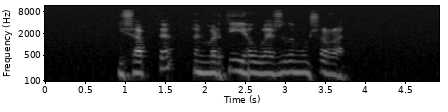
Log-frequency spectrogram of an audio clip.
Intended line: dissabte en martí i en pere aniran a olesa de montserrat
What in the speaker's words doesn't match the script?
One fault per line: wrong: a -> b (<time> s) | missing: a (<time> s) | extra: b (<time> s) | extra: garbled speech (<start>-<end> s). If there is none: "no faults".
missing: en pere aniran (2.5 s)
